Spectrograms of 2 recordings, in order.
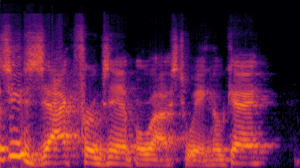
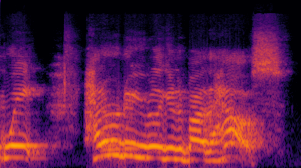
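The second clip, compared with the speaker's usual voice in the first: mock suspicious seller, higher and quicker; 9 semitones higher, faster than usual. Doubting seller questioning the buyer, mock suspicious and higher. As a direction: play the doubting seller, fast and high. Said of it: "She might be like".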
